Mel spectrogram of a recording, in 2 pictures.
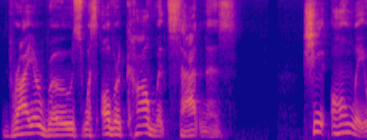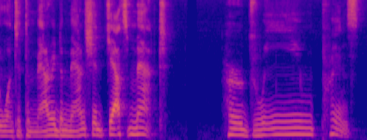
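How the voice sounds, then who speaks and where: A man's voice: medium pitch, very slow, mellow. A man narrating a scripted fairy tale for children as a storyteller.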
